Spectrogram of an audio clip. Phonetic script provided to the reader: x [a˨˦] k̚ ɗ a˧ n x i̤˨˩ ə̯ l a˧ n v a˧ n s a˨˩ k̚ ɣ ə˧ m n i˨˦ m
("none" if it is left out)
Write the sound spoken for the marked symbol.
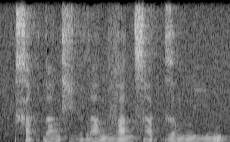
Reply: a˨˩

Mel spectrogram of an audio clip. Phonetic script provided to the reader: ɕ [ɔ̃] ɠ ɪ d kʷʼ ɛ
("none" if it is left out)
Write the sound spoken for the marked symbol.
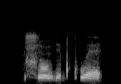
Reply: ɔ̃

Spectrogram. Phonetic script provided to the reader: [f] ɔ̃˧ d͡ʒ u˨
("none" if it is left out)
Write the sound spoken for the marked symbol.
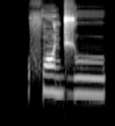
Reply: f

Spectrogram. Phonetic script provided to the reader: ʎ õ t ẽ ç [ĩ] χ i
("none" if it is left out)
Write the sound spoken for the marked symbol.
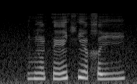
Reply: ĩ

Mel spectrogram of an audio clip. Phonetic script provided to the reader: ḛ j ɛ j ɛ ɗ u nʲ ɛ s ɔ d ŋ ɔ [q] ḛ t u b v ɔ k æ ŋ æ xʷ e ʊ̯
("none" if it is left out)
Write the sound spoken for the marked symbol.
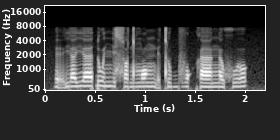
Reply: ŋ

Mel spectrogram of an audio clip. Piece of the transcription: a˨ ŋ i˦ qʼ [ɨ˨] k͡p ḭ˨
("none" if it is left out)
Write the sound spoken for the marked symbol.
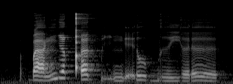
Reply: ɨ˧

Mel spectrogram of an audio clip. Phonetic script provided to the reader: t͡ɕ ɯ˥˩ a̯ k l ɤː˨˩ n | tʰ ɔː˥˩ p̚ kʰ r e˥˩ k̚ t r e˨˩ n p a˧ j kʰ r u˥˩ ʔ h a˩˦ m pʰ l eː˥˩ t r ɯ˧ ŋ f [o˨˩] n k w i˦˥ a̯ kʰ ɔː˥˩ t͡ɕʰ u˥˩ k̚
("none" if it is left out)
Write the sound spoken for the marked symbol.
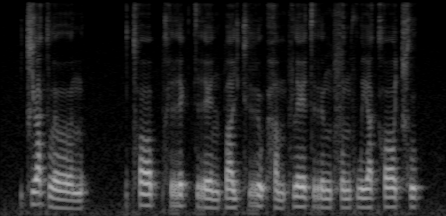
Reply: o˦˥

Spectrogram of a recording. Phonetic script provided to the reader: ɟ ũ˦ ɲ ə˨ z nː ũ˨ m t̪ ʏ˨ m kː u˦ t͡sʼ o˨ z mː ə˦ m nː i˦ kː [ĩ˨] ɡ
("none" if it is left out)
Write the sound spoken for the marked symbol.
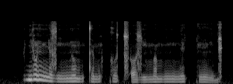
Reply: ĩ˨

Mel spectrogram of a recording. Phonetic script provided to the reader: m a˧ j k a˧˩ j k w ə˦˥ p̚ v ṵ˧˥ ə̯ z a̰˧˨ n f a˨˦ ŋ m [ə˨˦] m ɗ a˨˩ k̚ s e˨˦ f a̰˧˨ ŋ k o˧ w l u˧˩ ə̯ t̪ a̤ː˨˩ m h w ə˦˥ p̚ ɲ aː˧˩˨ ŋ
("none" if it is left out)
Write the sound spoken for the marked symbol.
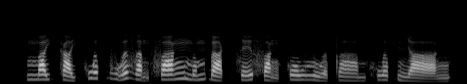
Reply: ə˨˦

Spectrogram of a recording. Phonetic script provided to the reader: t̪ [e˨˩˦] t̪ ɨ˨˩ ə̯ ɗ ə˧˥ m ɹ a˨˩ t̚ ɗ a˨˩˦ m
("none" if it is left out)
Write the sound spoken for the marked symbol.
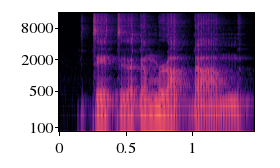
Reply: e˨˩˦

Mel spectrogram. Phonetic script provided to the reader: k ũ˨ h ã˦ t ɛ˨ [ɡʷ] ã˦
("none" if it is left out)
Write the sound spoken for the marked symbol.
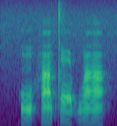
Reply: ɡʷ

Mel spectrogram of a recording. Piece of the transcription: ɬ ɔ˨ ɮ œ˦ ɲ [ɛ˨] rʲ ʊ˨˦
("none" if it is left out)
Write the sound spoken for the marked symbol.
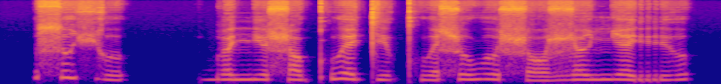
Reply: ɛ˦˨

